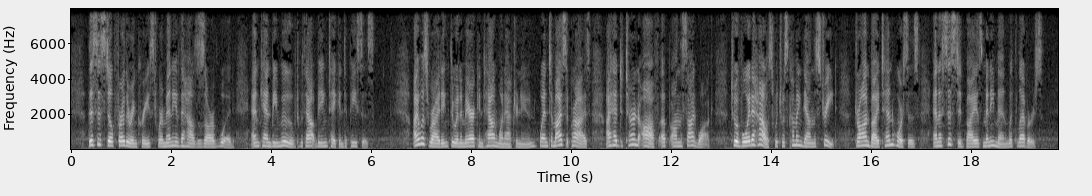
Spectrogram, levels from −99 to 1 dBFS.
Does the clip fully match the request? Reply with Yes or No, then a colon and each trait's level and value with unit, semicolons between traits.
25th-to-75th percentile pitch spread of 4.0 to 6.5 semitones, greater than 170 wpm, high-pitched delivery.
Yes: average, 4.4 semitones; average, 200 wpm; high, 200 Hz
